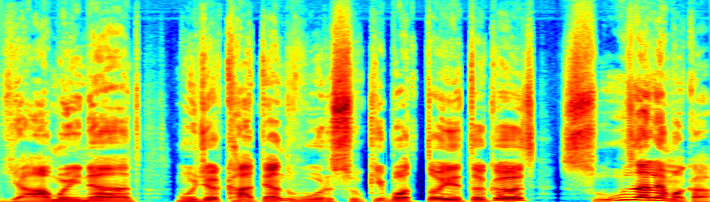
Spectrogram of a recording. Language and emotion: Goan Konkani, happy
